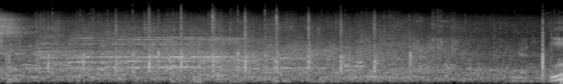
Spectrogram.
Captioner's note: audience cheering and applauding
